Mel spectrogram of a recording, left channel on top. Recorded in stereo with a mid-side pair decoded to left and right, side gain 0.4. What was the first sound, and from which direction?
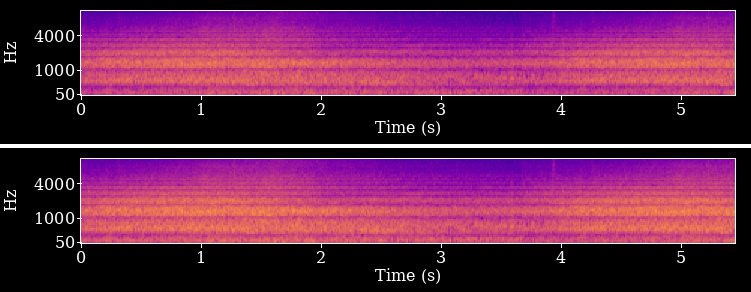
A vehicle, 35° right.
